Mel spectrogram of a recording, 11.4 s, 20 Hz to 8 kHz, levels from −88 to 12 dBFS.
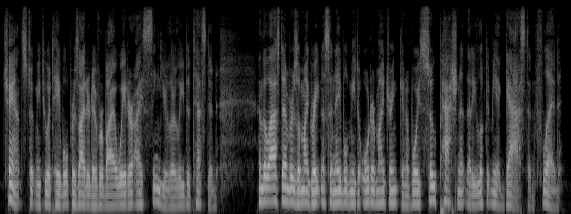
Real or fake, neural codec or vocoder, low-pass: real; none; 7.2 kHz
